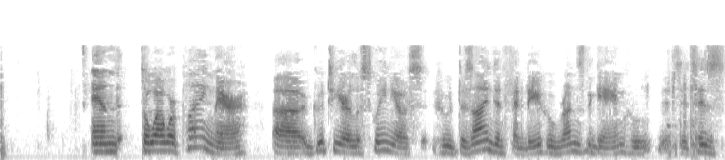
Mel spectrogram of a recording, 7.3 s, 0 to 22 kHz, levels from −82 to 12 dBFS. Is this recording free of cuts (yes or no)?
no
